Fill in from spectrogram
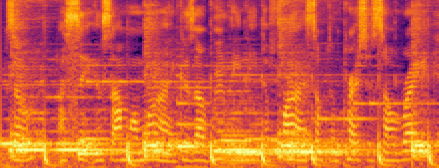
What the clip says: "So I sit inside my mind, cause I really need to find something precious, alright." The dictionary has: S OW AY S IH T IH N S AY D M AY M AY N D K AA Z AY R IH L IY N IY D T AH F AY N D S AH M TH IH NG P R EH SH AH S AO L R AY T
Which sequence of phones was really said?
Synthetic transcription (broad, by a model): S OW AY S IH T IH S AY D M AY M AY N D K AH Z AY R IH L IY N IY D T AH F AY N D S AH M TH IH NG P R EH SH AH S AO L R AY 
